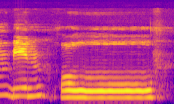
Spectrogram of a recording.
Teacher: من پہ اظہار ہو رہا ہے، نون ساکن کے بعد خو حروف اظہار میں سے ہے، تو ادھر اظہار کریں گے، یعنی اخفا نہیں کریں گے۔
